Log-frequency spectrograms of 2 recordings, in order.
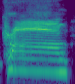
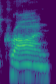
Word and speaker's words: Cran: My name's Cran. And to be honest, guys, that's not even how my last name's pronounced. My last name is Cron.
